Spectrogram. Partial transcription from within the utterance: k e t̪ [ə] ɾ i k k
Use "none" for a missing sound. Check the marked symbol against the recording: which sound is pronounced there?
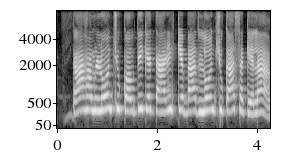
a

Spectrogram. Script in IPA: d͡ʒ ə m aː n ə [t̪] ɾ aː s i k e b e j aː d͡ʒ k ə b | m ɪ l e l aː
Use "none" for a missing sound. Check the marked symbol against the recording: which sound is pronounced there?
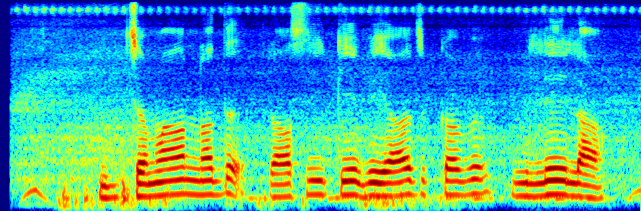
d̪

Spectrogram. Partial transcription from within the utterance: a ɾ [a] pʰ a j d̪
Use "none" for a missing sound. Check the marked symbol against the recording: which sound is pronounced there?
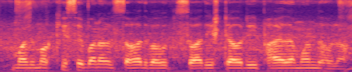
i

